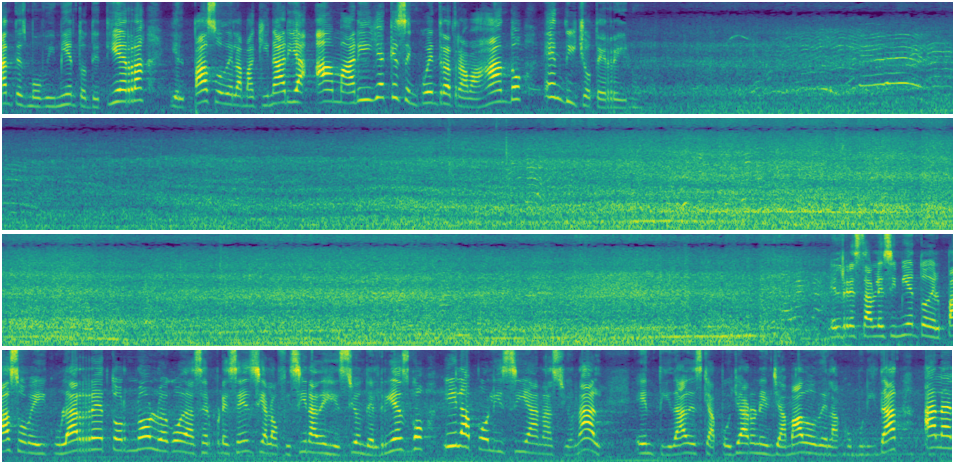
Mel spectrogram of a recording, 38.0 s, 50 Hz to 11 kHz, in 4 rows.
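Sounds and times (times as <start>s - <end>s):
people's voices: 0.0s - 10.4s, 14.4s - 18.2s, 26.6s - 38.0s
dump truck engine running: 0.0s - 38.0s.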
